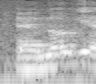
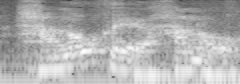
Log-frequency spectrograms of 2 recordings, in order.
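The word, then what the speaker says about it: חנוך: 근데 에녹이 아니라 사실은 하노크예요. 하녹인데 어떻게 다 지금 에녹이라 이렇게 이제 되어 있는데. 그러니까 저게 그 뭡니까 저게 H 발음을 빼버리는 것만은 저게 해녹도 그렇고 저게 아벨도 그렇고 네. 헤벨 하는데 그것도 H 빼버려 아벨하고 근데 하노크, 에노크는 뜻이 봉헌하다 이런 뜻입니다.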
